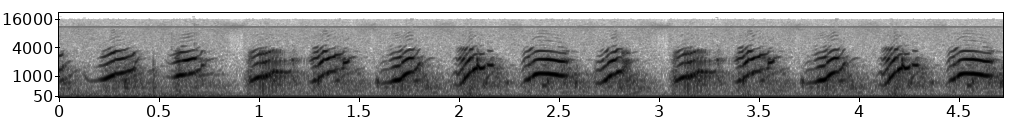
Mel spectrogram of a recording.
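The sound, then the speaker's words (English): A rapid series of high, chirpy dolphin squeaks repeats in quick pulses, about a dozen bright upward-sweeping calls in steady rhythm, loud with no talking. “All right, the next one is more of a squeak sound that is also used.”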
